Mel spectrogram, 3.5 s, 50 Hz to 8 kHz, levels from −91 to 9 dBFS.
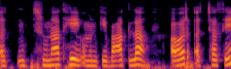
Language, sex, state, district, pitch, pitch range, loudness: Chhattisgarhi, female, Chhattisgarh, Jashpur, 220 Hz, 205-235 Hz, -18 LUFS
